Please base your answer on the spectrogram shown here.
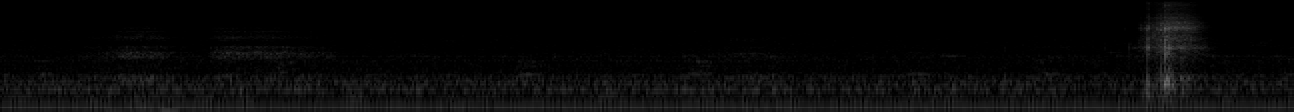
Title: itchy sneezes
